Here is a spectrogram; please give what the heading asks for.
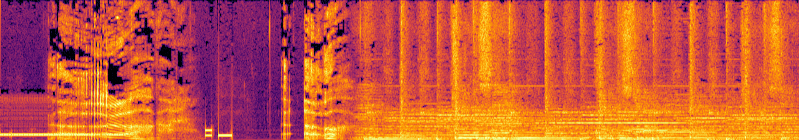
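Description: A brief steady phone-like tone and a few clicks give way to a long, loud, rumbling burp that carries on for several seconds, with no talking.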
